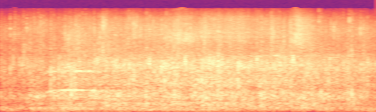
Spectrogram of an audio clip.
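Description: An audience breaks into a round of applause for a volunteer called up by the speaker, dense overlapping clapping that swells and holds steady at a moderate level for several seconds with no one speaking.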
